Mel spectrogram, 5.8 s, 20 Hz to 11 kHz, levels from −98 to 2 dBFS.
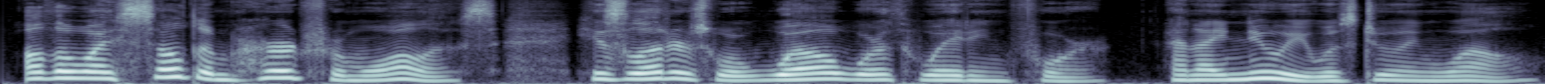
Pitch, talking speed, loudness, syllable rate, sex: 205 Hz, 205 wpm, -16 LUFS, 5.3 syllables/s, female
